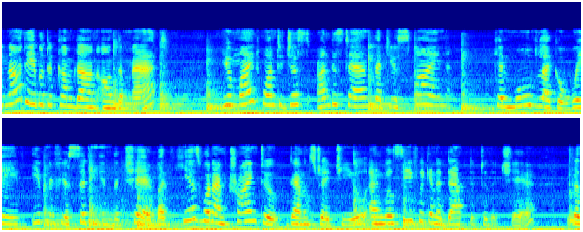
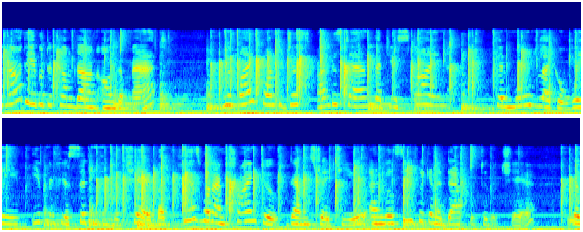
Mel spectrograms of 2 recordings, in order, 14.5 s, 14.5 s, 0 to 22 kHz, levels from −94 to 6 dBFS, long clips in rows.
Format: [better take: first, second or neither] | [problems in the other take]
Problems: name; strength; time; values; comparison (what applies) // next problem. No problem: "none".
first | background sound (Clapping); 9 dB below the speech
